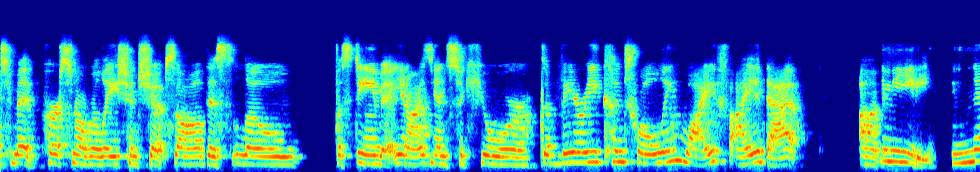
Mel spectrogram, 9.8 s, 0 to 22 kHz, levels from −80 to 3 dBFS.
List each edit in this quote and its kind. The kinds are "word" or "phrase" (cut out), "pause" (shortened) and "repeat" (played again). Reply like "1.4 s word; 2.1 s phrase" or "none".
2.0 s word; 3.4 s word; 4.3 s word; 5.4 s word; 7.6 s word; 8.8 s word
